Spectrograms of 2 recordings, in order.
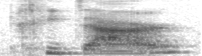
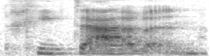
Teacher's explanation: the word gitaar has a stress on the taar part, so on the last syllable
